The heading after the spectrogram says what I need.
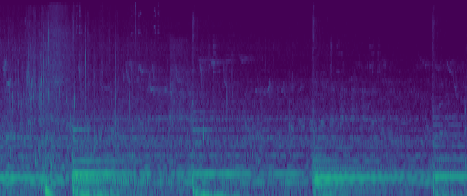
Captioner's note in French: Bruit de l'eau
